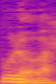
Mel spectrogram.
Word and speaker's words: Gurova: Le preguntaba a Poli cómo se pronuncia el apellido bien para decir Gurova y vos decís Gurova ahora.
